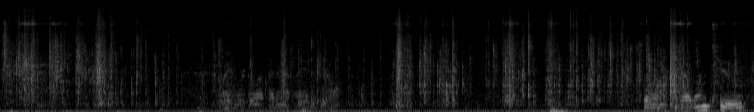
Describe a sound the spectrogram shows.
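Paper rustles and crinkles in a man's hands.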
